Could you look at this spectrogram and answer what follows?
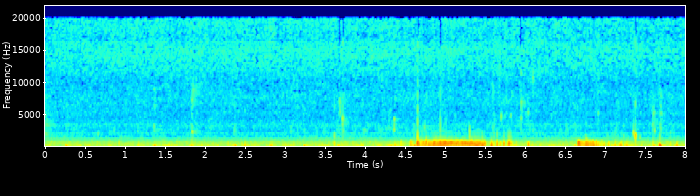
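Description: Low gurgling and bubbling rumbles with louder surges of churning around the middle and end, heard against a faint background hum: active stomach growling (borborygmi).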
